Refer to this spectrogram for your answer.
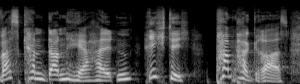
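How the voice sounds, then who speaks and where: A woman with a bright, sharp tone speaks at a fairly high pitch. Her pace is fairly slow, with very wide pitch swings. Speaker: podcast co-host. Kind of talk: casual chat. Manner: loud.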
